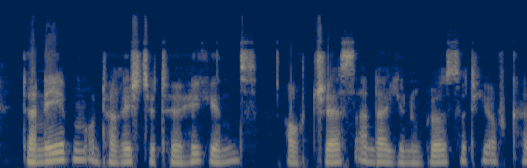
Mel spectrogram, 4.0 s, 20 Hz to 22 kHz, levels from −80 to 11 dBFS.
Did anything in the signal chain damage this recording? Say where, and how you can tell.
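Yes. Microphone overload at the converter: the loudest speech at 0.22–0.42 s, 0.99–1.1 s and 2.18–2.48 s (just before "an der") has a harsh, crackly edge. Input gain is likely set too high, driving peaks about 5 to 8 dB past full scale, so their tops get sheared flat.

Microphone volume stepped down in call processing: at 0.25 s and again at 3.3 s (right after "an der"), voice and background both drop suddenly, by about 3 dB and then 2 dB. That's likely the call software catching the clipping and pulling the input volume down in one step.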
